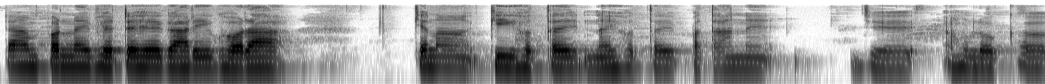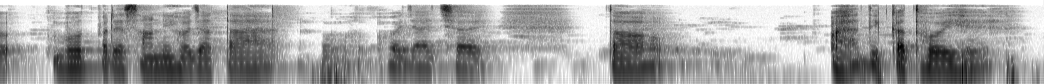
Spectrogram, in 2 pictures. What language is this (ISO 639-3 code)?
mai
